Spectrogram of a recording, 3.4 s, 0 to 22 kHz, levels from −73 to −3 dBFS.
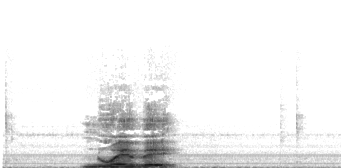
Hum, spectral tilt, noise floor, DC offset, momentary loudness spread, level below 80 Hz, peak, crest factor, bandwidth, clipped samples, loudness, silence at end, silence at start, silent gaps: none; -4.5 dB/octave; -47 dBFS; under 0.1%; 19 LU; -52 dBFS; -2 dBFS; 18 dB; 13 kHz; under 0.1%; -15 LUFS; 1.65 s; 0.85 s; none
